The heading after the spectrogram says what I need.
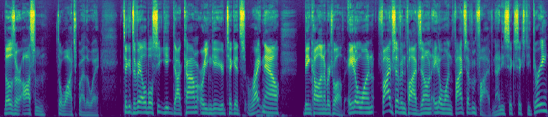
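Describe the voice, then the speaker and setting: A man hosts sports radio in a casual, bantering way. His mid-pitched voice moves around a lot as he teases and jokes. The sound is close and dry. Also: sing-song, brisk, fairly bright tone, no echo. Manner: playful, teasing.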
